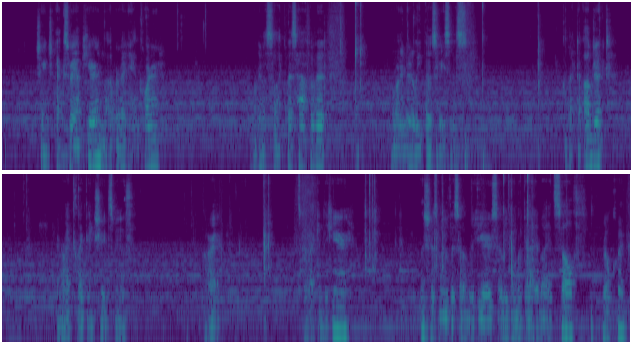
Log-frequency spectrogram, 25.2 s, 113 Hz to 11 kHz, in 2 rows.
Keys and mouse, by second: 2.7 click, 4.1-5.8 drag, 7.0 Delete, 8.6 middle click, 9.5 Tab, 11.2-11.6 middle drag, 11.9 right click, 12.9-14.1 right drag, 19.7 g, 19.9 z, 21.2 x, 21.9 click, 22.5 KP_1, 23.0 KP_Decimal, 23.9-24.3 middle drag.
